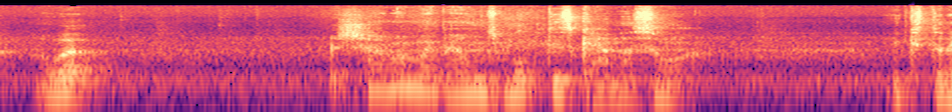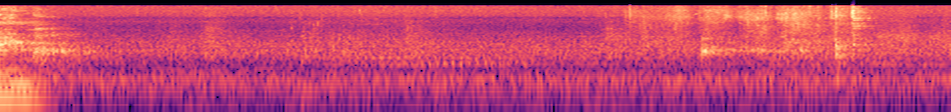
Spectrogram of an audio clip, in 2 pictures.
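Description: A knife slices through cooked meat on a wooden board.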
